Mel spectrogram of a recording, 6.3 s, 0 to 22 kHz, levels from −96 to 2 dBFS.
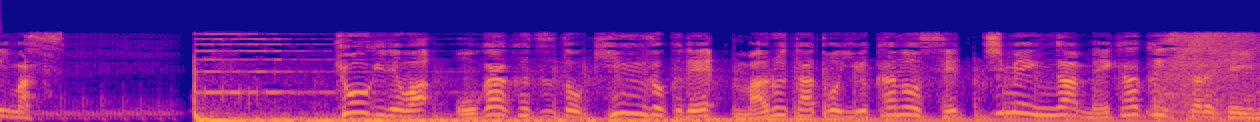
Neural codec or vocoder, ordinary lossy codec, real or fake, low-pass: none; none; real; 7.2 kHz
